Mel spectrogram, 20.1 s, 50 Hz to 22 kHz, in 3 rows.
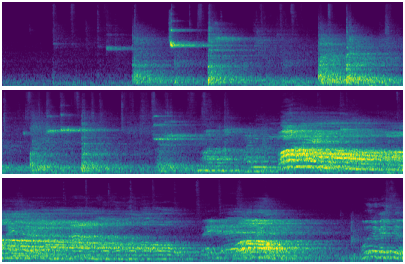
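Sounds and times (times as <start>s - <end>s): shoes squeaking on court: 1.2s - 11.3s
racket striking tennis ball: 2.2s - 9.5s
tennis ball bouncing: 2.2s - 9.6s.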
